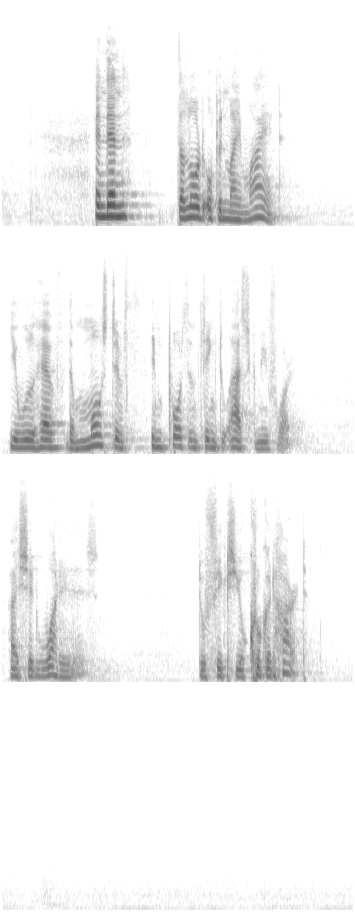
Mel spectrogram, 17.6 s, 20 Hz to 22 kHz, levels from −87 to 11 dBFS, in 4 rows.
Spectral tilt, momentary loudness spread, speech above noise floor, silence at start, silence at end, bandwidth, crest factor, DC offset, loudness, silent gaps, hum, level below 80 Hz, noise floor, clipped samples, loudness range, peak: -7 dB/octave; 16 LU; 43 dB; 1.15 s; 5 s; 12 kHz; 26 dB; under 0.1%; -36 LUFS; none; none; -70 dBFS; -78 dBFS; under 0.1%; 11 LU; -12 dBFS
